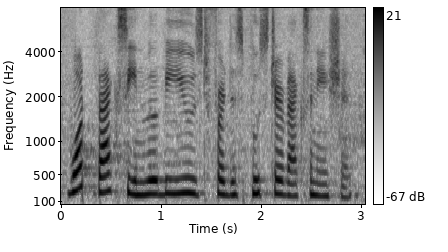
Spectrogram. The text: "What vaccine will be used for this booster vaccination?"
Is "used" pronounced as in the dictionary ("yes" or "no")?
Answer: yes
